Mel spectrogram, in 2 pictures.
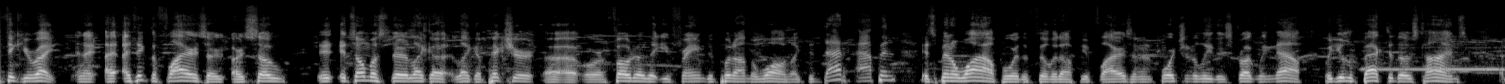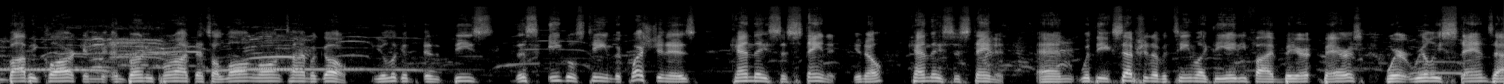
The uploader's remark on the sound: We're Live from Philly’s Sports Bar & Grill in Arizona for Live edition of the Takeoff Podcast on the eve of the Super Bowl.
